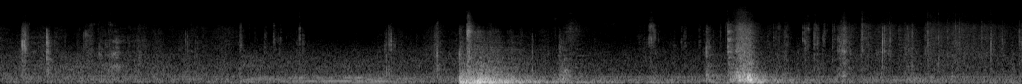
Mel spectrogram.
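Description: Two heavy thuds on a steel dumpster about three seconds apart as a man clambers into it; the first is the louder and booms on for about a second.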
